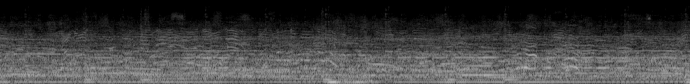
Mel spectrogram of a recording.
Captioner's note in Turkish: Kalabalık bağrışma sesleri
